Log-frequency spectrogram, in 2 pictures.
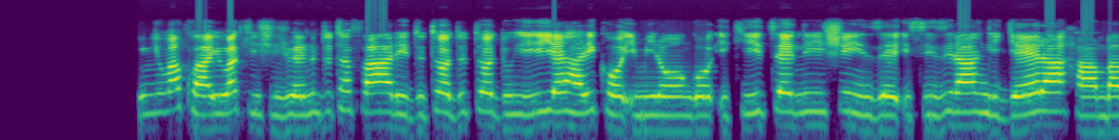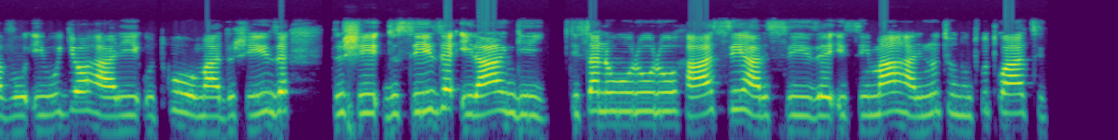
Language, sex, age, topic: Rundi, female, 18-24, education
